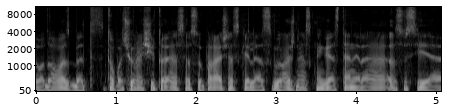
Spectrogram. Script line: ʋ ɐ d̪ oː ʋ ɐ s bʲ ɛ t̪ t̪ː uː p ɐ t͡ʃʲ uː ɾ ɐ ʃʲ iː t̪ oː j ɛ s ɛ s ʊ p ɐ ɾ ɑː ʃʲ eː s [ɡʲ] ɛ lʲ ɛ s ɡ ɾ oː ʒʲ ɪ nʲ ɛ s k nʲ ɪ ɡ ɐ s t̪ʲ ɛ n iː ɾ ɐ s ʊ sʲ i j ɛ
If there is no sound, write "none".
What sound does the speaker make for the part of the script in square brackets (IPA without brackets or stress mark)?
kʲ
